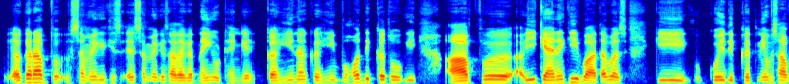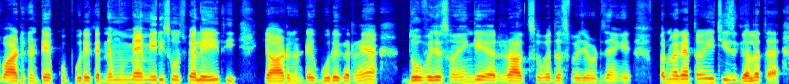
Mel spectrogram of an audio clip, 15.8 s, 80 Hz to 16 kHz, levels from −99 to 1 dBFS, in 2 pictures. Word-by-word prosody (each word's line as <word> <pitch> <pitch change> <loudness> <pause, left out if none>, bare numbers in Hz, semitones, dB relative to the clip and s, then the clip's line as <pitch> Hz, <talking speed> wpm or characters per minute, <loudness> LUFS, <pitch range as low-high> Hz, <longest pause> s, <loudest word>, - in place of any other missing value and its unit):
अगर 165 0 +5
आप 165 -1 +6 0.2
समय 140 +1 -3
के 140 - -7
किस 140 -1 -14
अ, - - -4
समय 130 0 -6
के 135 - -6
साथ 130 -2 +1
अगर 125 0 +1
नहीं 120 +2 -2
उठेंगे, 115 -2 -7
कहीं 125 +2 -1
न 150 0 -1
कहीं 130 +2 -5
बहुत 150 +7 -1
दिक्कत 155 -3 -1
होगी। 130 -1 -4 0.4
आप 125 +1 +8 0.5
ये 145 - +1
कहने 145 0 +4
की 170 0 0
बात 120 -6 +3
है 135 - +3
बस 135 -3 -1 0.3
कि 265 -1 -2 0.2
कोई 135 0 0
दिक्कत 130 -1 -4
नहीं 130 - -4
होगी, 130 - -5
बस 135 - -6
आप 125 -1 +2
8 120 - +4
घंटे 120 +1 -2
आपको 125 +1 -7
पूरे 125 +1 -2
करने 125 +2 -2
में, 145 +1 -7
मैं 140 0 +3
मेरी 140 +1 -1
सोच 145 -2 -5
पहले 135 0 +3
यही 140 +2 +2
थी - - -7
कि - - -10
8 115 +1 +5
घंटे 120 +2 -4
पूरे 125 +1 +1
करने 120 +2 -2
हैं, 150 - +1 0.3
2 130 +1 +3
बजे 135 +1 +2
सोएँगे 135 +3 -3
और 115 - -9
रात 115 -1 +4
सुबह 125 0 -4
10 120 - -13
बजे 120 0 -3
उठ 115 -1 -6
जाएँगे, 120 -1 -6 0.3
पर - - -1
मैं 155 0 +1
कहता 160 +1 +3
हूँ 165 - -1
यह 165 - +1
चीज़ 145 -4 -3
गलत 120 +3 +2
है। - - +1
130 Hz, 260 wpm, -23 LUFS, 120-140 Hz, 0.5 s, आप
